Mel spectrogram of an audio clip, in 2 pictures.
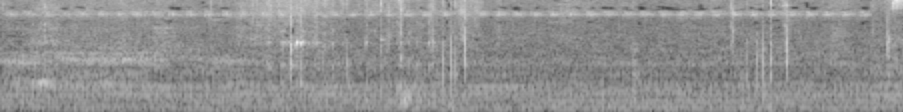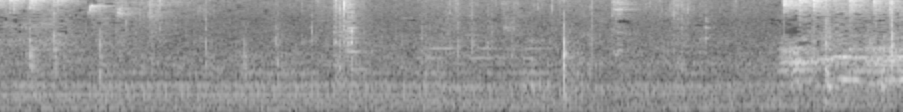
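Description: Chickens clucking and a rooster crowing, the crow loudest near the end, with a few light clicks scattered through.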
